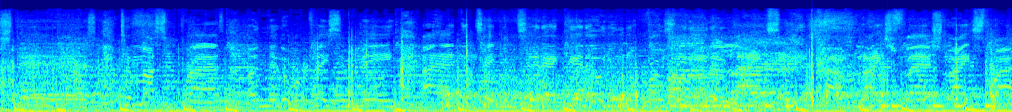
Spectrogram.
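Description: Skateboard sounds over a hip-hop backing track with a steady deep drum beat: wheels rolling on concrete and the board grinding and clacking on ledges, with sharp clicks from the board throughout.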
